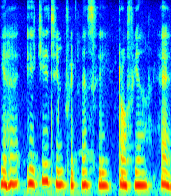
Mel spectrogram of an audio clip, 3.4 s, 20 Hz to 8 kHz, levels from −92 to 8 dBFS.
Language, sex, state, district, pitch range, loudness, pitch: Hindi, female, Maharashtra, Aurangabad, 190-205 Hz, -13 LUFS, 195 Hz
